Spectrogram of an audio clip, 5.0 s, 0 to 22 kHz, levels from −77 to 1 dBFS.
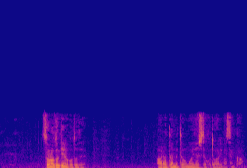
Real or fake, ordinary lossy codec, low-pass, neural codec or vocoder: real; AAC, 48 kbps; 7.2 kHz; none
